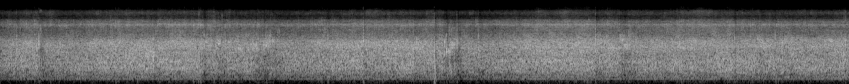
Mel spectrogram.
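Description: Steady outdoor street noise, a continuous hiss like passing traffic, with a constant low hum underneath.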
